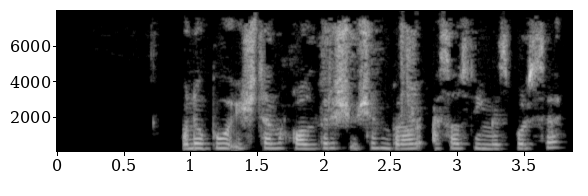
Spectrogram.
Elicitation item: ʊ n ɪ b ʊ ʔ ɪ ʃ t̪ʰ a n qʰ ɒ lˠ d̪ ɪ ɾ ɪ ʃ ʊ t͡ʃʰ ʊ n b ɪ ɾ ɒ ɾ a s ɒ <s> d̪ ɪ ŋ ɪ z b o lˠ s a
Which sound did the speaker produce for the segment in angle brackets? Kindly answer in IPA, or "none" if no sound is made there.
s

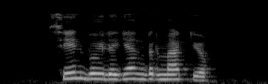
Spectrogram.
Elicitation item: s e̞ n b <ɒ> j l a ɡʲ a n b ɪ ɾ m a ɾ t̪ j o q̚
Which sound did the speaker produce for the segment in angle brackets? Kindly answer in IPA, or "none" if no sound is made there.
o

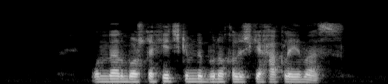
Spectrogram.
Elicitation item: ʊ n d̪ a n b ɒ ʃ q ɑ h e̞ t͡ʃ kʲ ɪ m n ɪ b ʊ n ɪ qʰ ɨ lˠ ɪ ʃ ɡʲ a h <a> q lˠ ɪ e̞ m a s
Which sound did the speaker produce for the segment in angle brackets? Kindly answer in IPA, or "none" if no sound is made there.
ɑ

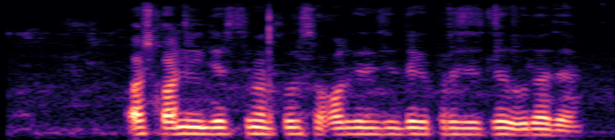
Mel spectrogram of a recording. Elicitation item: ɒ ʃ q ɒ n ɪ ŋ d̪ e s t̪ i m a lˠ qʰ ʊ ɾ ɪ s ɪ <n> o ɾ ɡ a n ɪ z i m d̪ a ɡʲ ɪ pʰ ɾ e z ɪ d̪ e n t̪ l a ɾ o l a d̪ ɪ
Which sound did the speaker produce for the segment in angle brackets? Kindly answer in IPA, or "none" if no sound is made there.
none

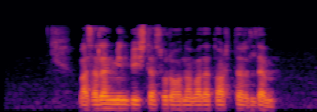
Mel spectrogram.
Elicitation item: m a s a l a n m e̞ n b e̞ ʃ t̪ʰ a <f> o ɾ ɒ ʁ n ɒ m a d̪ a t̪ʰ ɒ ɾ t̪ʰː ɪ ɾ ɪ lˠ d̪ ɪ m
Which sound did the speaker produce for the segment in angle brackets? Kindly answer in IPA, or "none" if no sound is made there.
s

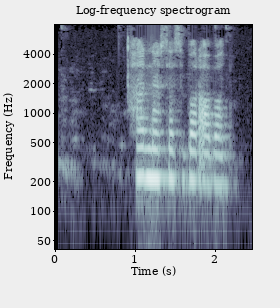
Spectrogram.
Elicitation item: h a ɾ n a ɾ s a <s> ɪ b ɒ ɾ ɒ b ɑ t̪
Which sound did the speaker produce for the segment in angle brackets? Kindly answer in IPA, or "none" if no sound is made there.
s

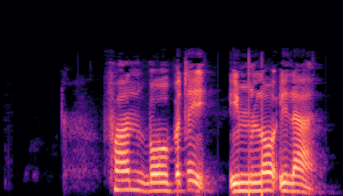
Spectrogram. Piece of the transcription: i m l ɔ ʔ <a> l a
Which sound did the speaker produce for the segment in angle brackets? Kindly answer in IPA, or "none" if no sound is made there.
i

